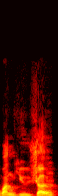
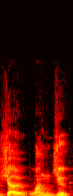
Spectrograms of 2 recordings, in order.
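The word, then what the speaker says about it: Zhou Guanyu: him in fb2 and they call him wang yu-jo but apparently his name is actually jo wang ju okay i'm gonna go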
